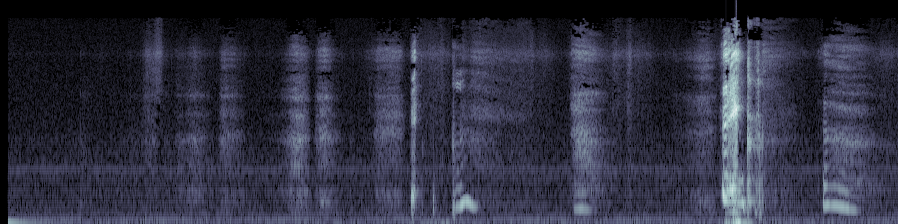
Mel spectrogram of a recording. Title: Morning Sneezes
